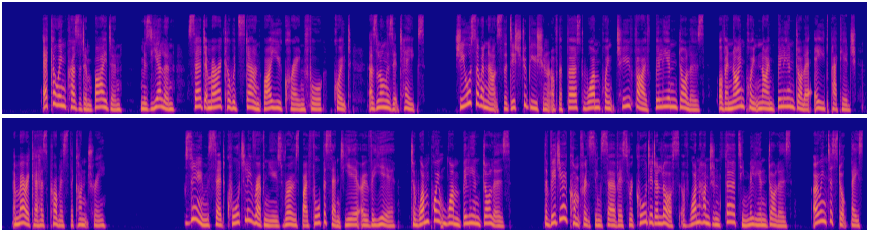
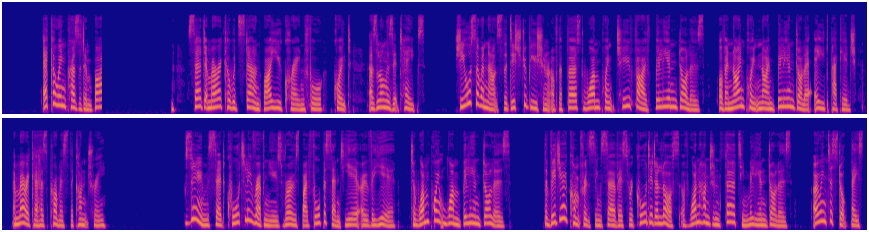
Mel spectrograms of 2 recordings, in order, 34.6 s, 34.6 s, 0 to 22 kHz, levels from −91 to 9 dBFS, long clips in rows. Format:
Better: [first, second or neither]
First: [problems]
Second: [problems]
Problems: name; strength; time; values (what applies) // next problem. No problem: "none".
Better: first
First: none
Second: audio cutting out; at 2 s for 1.5 s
